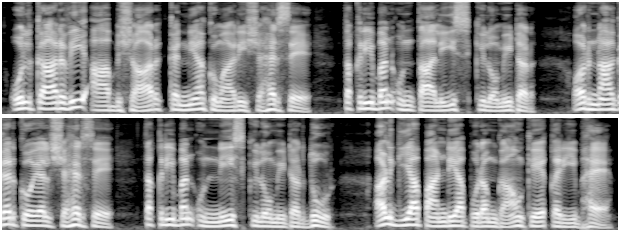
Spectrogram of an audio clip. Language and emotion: Urdu, neutral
